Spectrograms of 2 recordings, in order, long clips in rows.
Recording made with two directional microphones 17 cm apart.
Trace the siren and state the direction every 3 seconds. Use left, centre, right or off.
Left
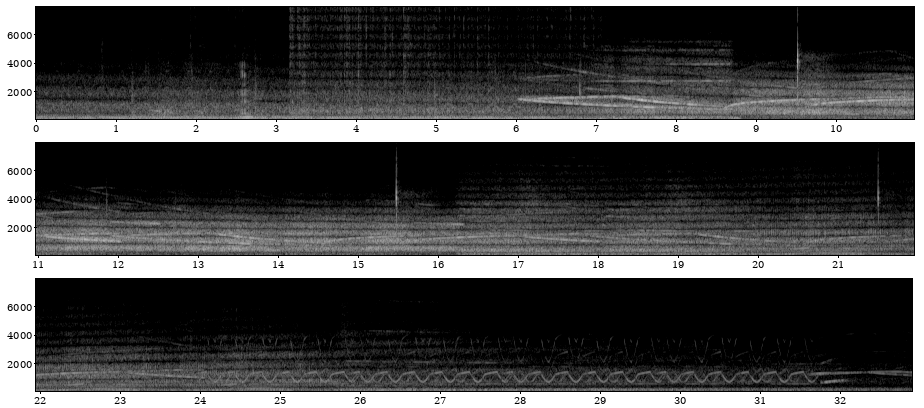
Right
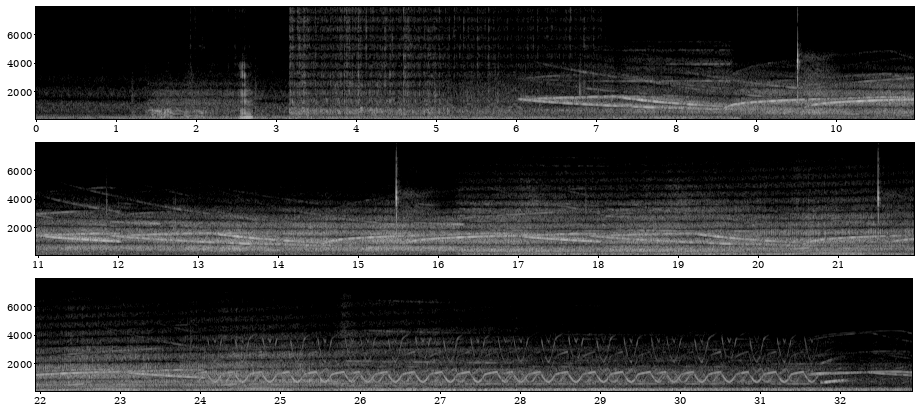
left, left, centre, centre, right, right, right, right, right, right, right.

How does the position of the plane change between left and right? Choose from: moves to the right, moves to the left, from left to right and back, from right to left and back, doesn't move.
moves to the right.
